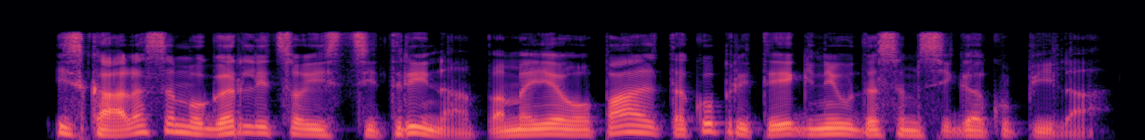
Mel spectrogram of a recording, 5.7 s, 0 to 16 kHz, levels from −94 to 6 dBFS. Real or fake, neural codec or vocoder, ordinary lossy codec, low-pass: real; none; none; 7.2 kHz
